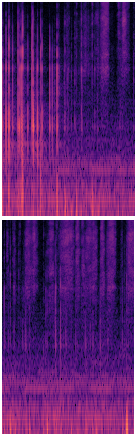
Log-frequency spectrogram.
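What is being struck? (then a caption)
Small cardboard box. Long nails scratch and tap the surface of a small, hollow white cardboard box held in the hand. A quick run of sharp, dry taps gives way to a steady scratchy rasp with scattered light taps over a low, hollow thud, ending with one firmer tap near the close.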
